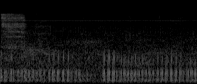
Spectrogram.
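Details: Soft purring from Ashley, a young pet cat about a year old, with her two female kittens Maggie and Rose, born on March 30, 2013. The pulsed purr is rhythmic and close, rising and easing in loudness.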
